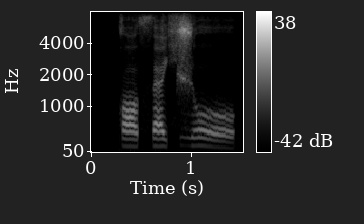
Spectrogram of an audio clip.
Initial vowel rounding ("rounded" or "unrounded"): rounded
